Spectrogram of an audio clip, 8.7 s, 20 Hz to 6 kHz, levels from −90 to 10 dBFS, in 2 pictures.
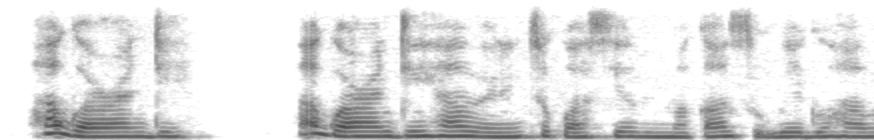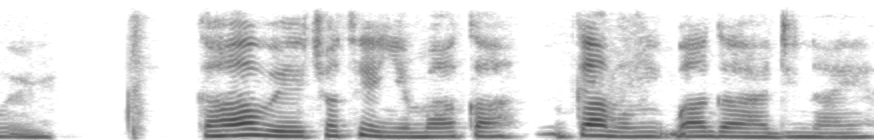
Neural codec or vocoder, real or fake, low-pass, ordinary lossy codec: none; real; 5.4 kHz; Opus, 64 kbps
